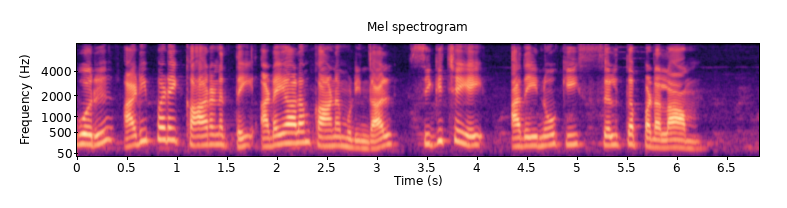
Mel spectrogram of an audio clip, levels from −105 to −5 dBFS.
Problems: constant background noise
